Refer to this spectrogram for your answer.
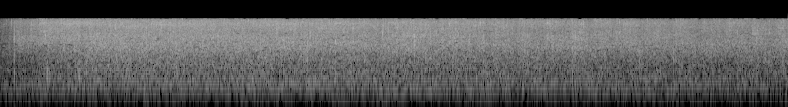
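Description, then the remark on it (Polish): A large crowd at a gathering applauds steadily for about eight seconds to thank the priest who gave the homily, a dense, even crackle of many hands clapping at constant loudness, with no voices rising above it. “Podziękujmy także oklaskami księdzu Piotrowi, który wygłosił homilię podczas naszego dzisiejszego spotkania.”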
